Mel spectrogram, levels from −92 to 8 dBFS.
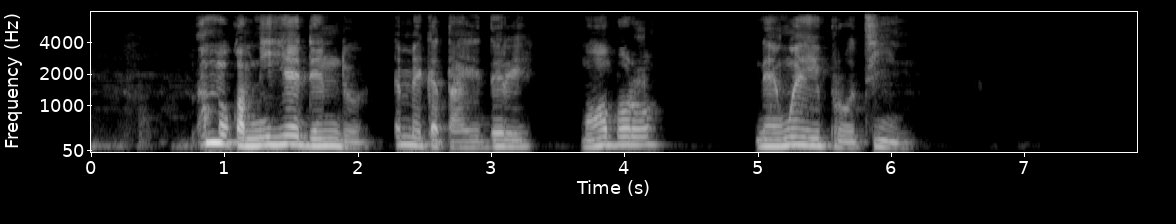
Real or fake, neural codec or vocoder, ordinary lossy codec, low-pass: real; none; Opus, 64 kbps; 7.2 kHz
